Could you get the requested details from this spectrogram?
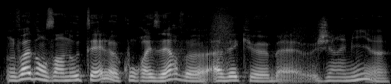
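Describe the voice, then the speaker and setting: A woman's voice: on the low side, normal speed, creaky, a little mellow. A woman hosting a podcast, telling anecdotes in a chatty, slangy storytelling way with many fillers. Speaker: podcast host. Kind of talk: casual storytelling.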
